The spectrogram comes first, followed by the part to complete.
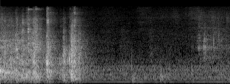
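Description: Plastic pet carrier rattling and clattering as its wire door is handled, mostly in the first second.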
